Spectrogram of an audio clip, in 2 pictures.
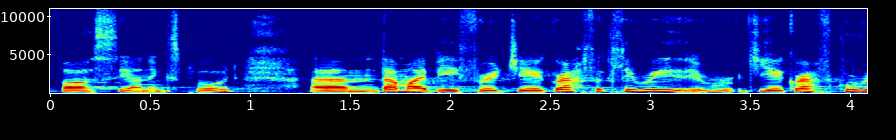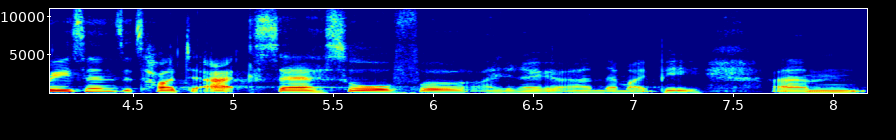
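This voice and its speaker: A woman's voice: mid-range voice, a little mellow. A woman explorer speaking as a panel guest, hesitant with many fillers but upbeat. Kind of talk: live panel discussion. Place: lecture hall with audience.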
